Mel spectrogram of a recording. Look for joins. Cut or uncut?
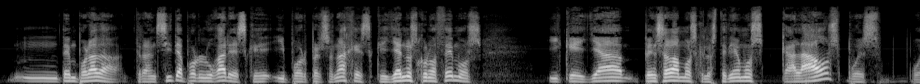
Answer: uncut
